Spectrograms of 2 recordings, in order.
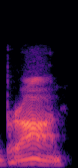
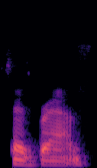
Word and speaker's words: Braun: So his brother plays for Mizzou, and I always pronounce his last name Braun. I thought it was Braun. Every broadcaster, everybody here says Brown. Even though it's spelled like Braun.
